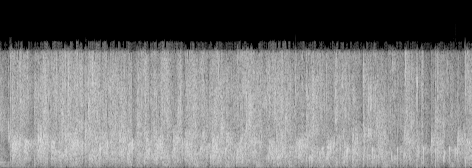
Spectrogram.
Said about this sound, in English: if we can give a round of applause to Commissioner Mignon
